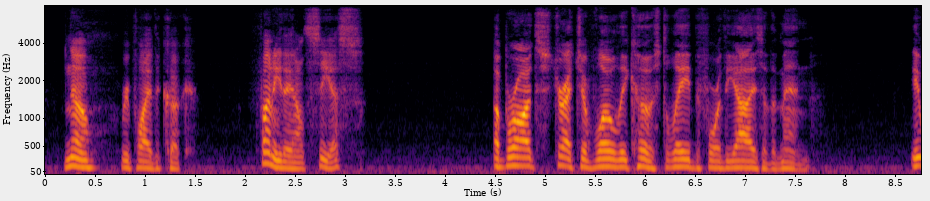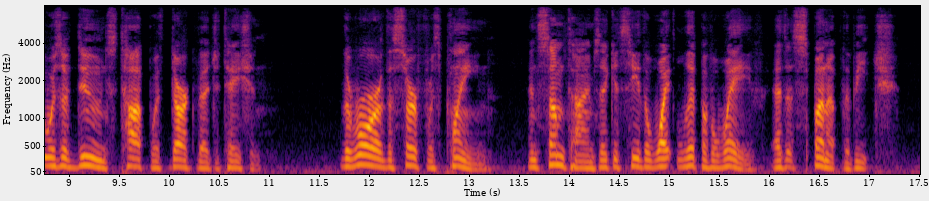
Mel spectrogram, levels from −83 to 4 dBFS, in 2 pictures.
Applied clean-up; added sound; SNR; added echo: none; none; none; none.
